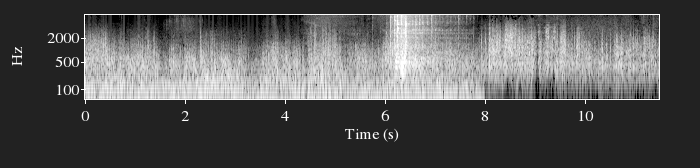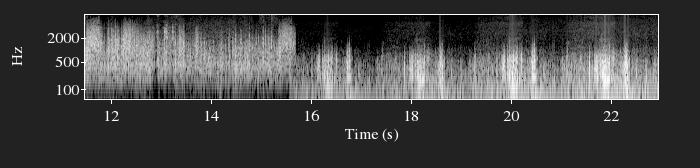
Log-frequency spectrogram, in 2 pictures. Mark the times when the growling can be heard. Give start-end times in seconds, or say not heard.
not heard.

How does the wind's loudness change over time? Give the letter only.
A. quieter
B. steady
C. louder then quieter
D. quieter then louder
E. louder
D.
